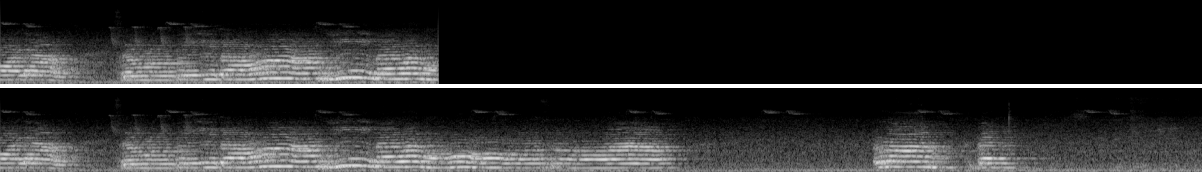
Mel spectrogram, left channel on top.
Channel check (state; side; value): drops out; left; at 4.4 s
